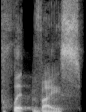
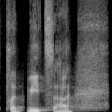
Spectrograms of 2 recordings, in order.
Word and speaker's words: Plitvice: So it looks like plit vice but it's plit vita.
